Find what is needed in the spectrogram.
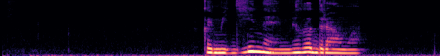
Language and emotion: Russian, neutral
